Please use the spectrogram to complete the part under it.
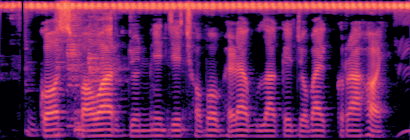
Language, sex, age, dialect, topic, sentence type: Bengali, male, 18-24, Jharkhandi, agriculture, statement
